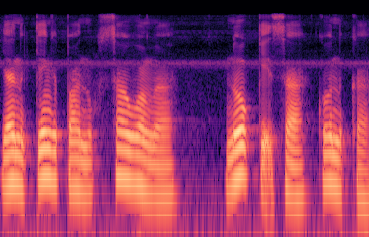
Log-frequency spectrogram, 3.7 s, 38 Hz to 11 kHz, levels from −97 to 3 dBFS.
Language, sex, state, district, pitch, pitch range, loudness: Garo, male, Meghalaya, South Garo Hills, 125 Hz, 105-140 Hz, -16 LUFS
